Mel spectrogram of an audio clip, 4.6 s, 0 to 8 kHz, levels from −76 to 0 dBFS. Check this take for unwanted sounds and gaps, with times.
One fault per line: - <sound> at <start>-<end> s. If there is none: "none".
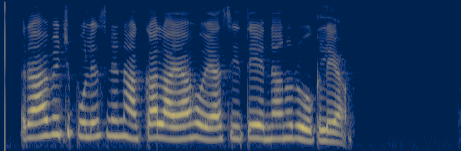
none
